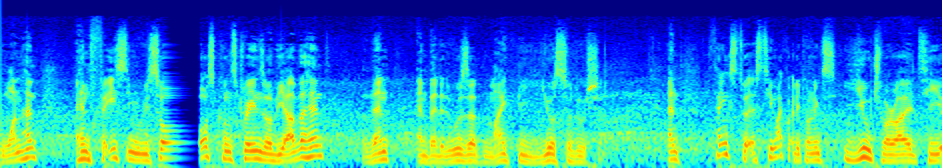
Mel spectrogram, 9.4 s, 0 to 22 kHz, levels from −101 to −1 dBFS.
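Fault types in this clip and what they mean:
call audio freeze: from about 1.63 to 2.00 s the sound stalls and the last fragment is stretched into a short fading buzz lasting about 350 ms, likely from packets held up in transit emptying the jitter buffer; playback then resumes where it stopped, nothing lost, just delayed.
jitter buffer speed-up: from 7.72 to 9.36 s the receiver trims small pitch-period slices repeatedly to shed excess buffered delay, roughly 300 ms in total, so the audio plays at about 119% speed without a pitch change and sounds hurried.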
